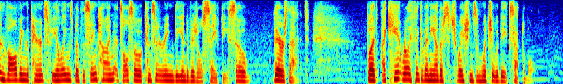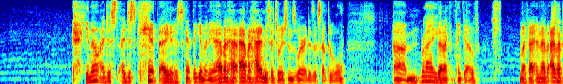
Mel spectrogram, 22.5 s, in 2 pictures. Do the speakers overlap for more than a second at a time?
No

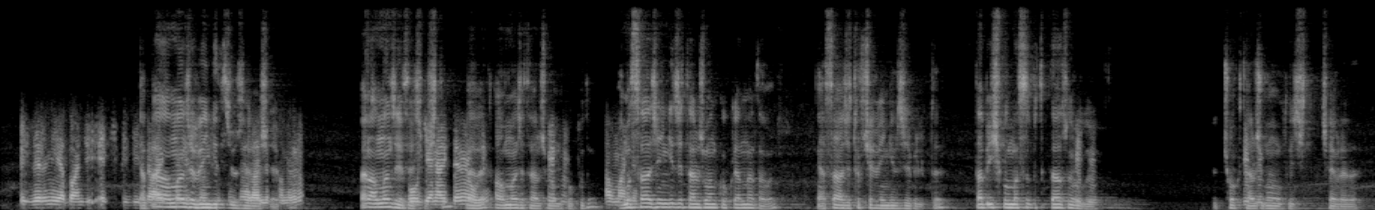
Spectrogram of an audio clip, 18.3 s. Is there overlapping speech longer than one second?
Yes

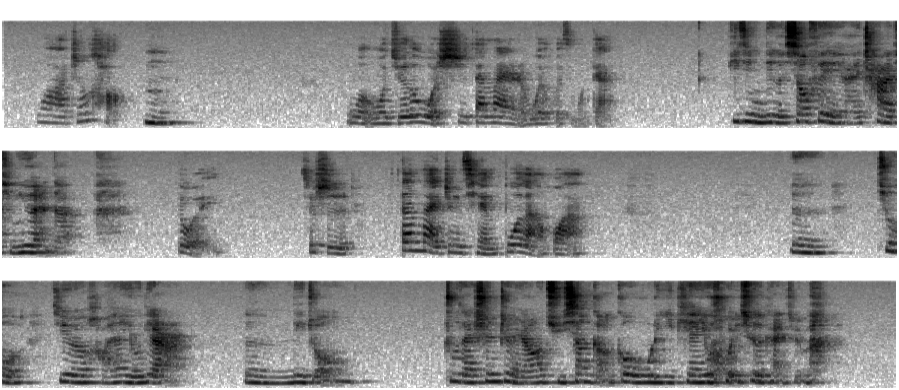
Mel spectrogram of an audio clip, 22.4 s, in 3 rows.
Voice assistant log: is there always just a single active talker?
Yes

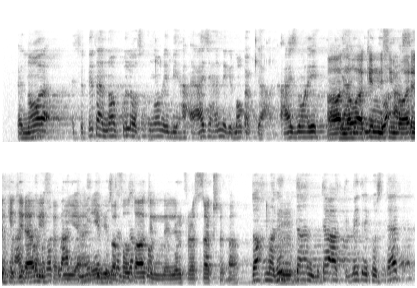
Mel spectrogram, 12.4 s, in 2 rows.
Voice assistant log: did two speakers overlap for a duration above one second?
Yes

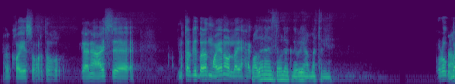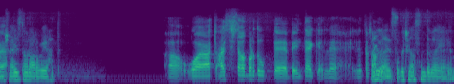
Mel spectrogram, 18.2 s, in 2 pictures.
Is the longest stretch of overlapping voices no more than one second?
Yes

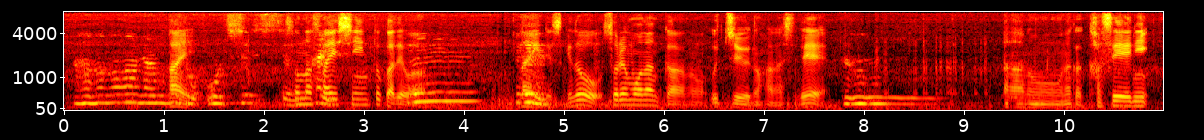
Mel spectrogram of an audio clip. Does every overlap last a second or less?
Yes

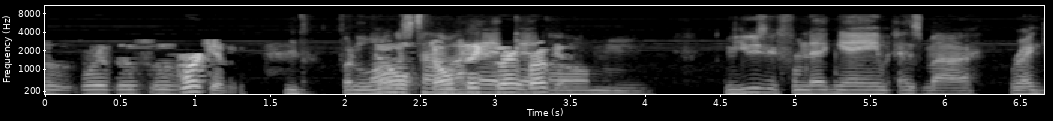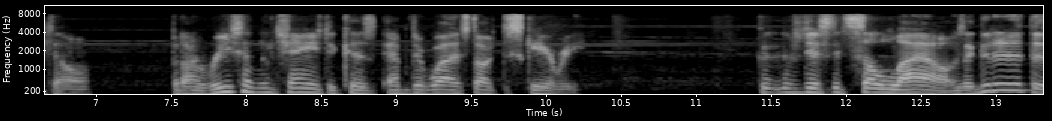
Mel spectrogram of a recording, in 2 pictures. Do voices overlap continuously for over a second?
Yes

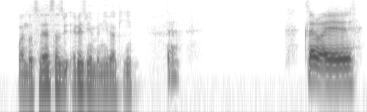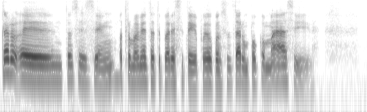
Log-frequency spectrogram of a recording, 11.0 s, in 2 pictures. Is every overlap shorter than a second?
Yes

